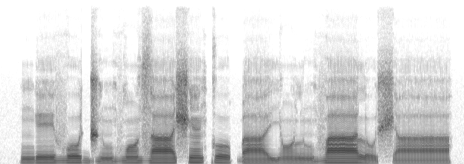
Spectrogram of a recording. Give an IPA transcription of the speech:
ŋ eː˧ v o˦ d͡ʒ ũ˨ v ɔ̃˧ z aː˧ ʃ ɛ̃˦ k o˦˨ ɓ aː˧ j ɔ̃˧ l ũ˨ v aː˦ l o˨ ʃ aː˧

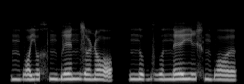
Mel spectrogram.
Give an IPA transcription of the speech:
m b ɔ j ʊ x m b e n z ʊ ɳ ɔ | n u ɡʱ u n e j i x m b ɔ ə̯

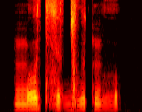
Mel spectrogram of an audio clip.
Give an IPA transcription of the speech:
m o tʲ z ə ɡ͡ǀ u t m o̤

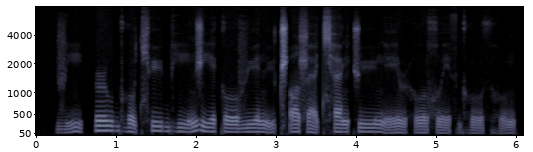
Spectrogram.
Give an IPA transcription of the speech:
v i˩˧˩ | ɹ u˧ ɡʱ o˨˩˦ t͡ɕʰ yː˧ bʱ iː˨˩˦ n ʒ iː˧ e̯ k oː˧ v yː˧ e̯ n̪ y˩˧˩ t͡ʃʼ ɑ˧ ʂ æ˨˩˦ t͡ɕʰ æ˧ ŋ t͡ʃ yː˧ ŋ eː˩˧˩ ɹ h oː˧ χʷ eː˨˩˦ θ ɡʱ oː˨˩˦ θ ɦ o˩˧˩ ŋ

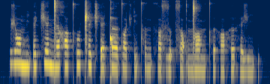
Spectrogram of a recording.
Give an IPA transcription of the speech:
ʒ ɔ n̪ i ʔ ɛ t͡ʃ ɛ ŋ͡ǀ ɛ χ ɒ t̪ʰ ʊ ǁ ɛ t͡ʃʼ ɛ ǃ ɜ t̪ ɒ t͡ʃʼ i t̪ʰ ə ŋ θ ɒ s z ʊ ʔ s ɒ ʔ ŋ͡ǀ ɒ ŋ t̪ʰ ə h ɒ h ə h ɛ ʒ i ʔ

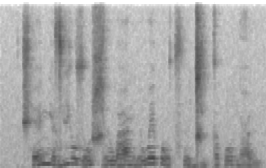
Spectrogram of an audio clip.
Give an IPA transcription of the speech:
t͡ʃʰ ɛ˩˧ mʲ ɐ˧˩ z vʲ o˧ z o˩˧ ɕ ɘ˩˧ w a˩˧ ŋ ɘ˩˧ w ɛ˥ p o˩˧ t͡sʰ ɘ˧˩ d͡ʑ ɨ˩˧ ɡ ɐ˧ p o˥˧ n ʕ ɨ˧

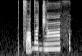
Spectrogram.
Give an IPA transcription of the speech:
t͡s a̰ dˤ ɑ d͡ʒ ɑ̃ː θ

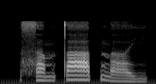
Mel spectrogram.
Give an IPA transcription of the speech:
s ɐ˧ m t̪ aː˥ t̚ n̪ ɐ˨˩ j

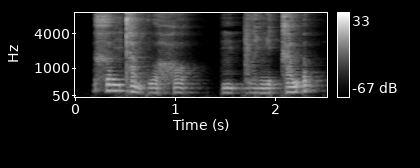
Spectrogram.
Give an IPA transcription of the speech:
x əː˧ ŋ t̪ʰ a˧˩ m k w o˧˩ h ɔ˨˩ k̚ | m ə˨˩ p̚ v ṳ˨˩ ə̯ ɲ i˨˩ t̚ x a˨˦ w ʔ ə˨˩ p̚

